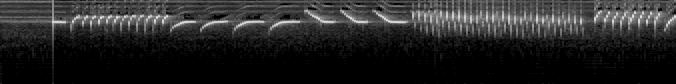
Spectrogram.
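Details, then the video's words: Canary pancingan and masteran song for young birds: a fast trill, then looping rising-falling whistles, a long dense buzzing roll, and a final burst of quick trilled notes. "Masteran Kenari PAUD & Pancingan Kenari MACET BUNYI"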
